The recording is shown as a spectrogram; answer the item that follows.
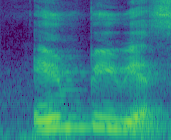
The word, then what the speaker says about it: impervious: कौन सा वर्ड है, एमपीवीएस होता है, एमपीवीएस, रे साइलेंट होता है, इसको एमपीवीएस बोलते हैं, IMPERVIOUS, एमपीवीएस वर्ड होता है।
